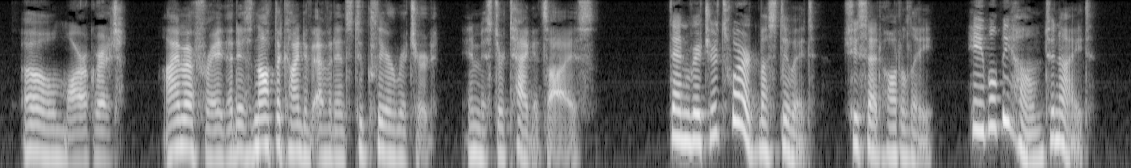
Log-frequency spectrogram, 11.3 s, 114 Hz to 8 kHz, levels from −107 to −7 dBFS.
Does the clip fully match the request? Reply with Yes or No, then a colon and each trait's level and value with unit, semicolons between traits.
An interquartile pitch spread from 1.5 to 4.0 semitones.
No: average, 5.1 semitones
